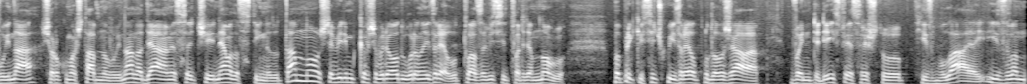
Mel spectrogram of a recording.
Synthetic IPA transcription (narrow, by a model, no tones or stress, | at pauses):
vojnaʃiɾɔkomɐʃt̪abnɐvojnanɐd̪ʲjavɐmɛsɛt͡ʃɛnʲamɐd̪ɐsɛ̥st̪iɡnɛd̪ot̪amnoʃt̪ɛvid̪imkɐkəfʃt̪ɛbəd̪ɛɔd̪ɡovoɾənɐizɾaɛlˠot̪ːovazɐvisit̪vəɾd̪ʲəmnɔɡʊvəpɾɛk̟ʲifsit͡ʃkoizɾaɛlˠpɾod̪ɐlˠʒavə | vɔjnit̪ɛd̪ɛjst̪vʲiəsɾɛʃt̪ʊxizbolˠaizvən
